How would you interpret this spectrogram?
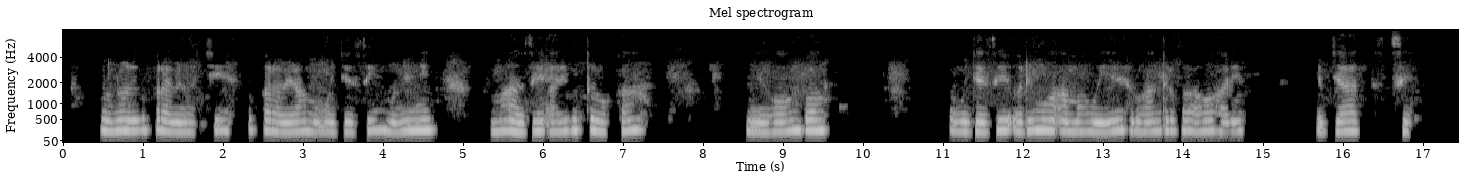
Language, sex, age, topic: Kinyarwanda, female, 18-24, health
